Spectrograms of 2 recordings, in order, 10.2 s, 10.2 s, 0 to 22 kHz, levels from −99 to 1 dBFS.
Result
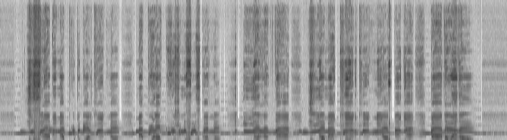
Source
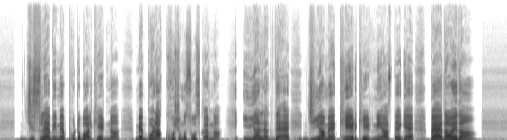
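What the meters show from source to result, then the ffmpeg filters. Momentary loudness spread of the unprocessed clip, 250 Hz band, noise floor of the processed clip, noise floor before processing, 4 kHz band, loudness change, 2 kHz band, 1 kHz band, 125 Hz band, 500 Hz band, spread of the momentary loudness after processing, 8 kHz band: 12 LU, -19.5 dB, -50 dBFS, -55 dBFS, -5.0 dB, -1.5 dB, -3.5 dB, -6.5 dB, -22.5 dB, -14.5 dB, 14 LU, +12.0 dB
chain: -filter_complex "[0:a]afftfilt=real='real(if(lt(b,960),b+48*(1-2*mod(floor(b/48),2)),b),0)':imag='imag(if(lt(b,960),b+48*(1-2*mod(floor(b/48),2)),b),0)':win_size=2048:overlap=0.75,aemphasis=mode=production:type=riaa,afreqshift=190,bandreject=f=5.4k:w=5.6,adynamicequalizer=threshold=0.0178:dfrequency=1200:dqfactor=1:tfrequency=1200:tqfactor=1:attack=5:release=100:ratio=0.375:range=2:mode=boostabove:tftype=bell,acrossover=split=190|720|7100[a][b][c][d];[c]acompressor=threshold=-34dB:ratio=8[e];[d]aeval=exprs='0.355*(cos(1*acos(clip(val(0)/0.355,-1,1)))-cos(1*PI/2))+0.1*(cos(2*acos(clip(val(0)/0.355,-1,1)))-cos(2*PI/2))+0.0316*(cos(3*acos(clip(val(0)/0.355,-1,1)))-cos(3*PI/2))+0.0355*(cos(5*acos(clip(val(0)/0.355,-1,1)))-cos(5*PI/2))+0.00794*(cos(6*acos(clip(val(0)/0.355,-1,1)))-cos(6*PI/2))':c=same[f];[a][b][e][f]amix=inputs=4:normalize=0,acrusher=bits=9:dc=4:mix=0:aa=0.000001,bandreject=f=243.7:t=h:w=4,bandreject=f=487.4:t=h:w=4,bandreject=f=731.1:t=h:w=4,bandreject=f=974.8:t=h:w=4,bandreject=f=1.2185k:t=h:w=4,bandreject=f=1.4622k:t=h:w=4,bandreject=f=1.7059k:t=h:w=4,bandreject=f=1.9496k:t=h:w=4,bandreject=f=2.1933k:t=h:w=4,bandreject=f=2.437k:t=h:w=4,bandreject=f=2.6807k:t=h:w=4,bandreject=f=2.9244k:t=h:w=4,bandreject=f=3.1681k:t=h:w=4"

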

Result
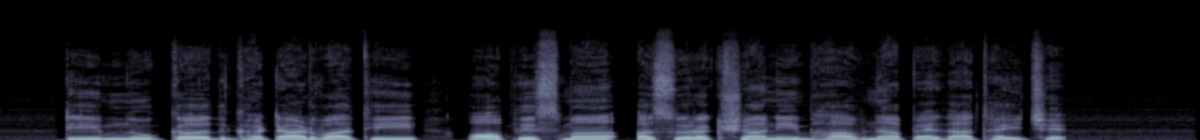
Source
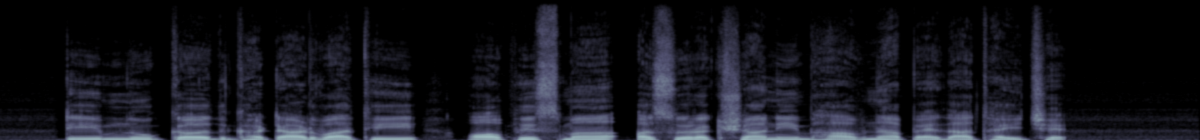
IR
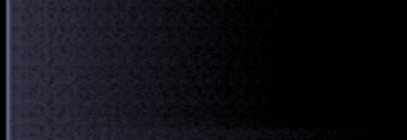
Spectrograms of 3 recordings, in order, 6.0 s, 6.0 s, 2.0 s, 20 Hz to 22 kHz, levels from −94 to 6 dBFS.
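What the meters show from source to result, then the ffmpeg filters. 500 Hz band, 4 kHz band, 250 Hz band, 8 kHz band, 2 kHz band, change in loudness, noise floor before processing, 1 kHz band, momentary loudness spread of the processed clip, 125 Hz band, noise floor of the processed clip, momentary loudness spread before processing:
0.0 dB, 0.0 dB, 0.0 dB, 0.0 dB, 0.0 dB, 0.0 dB, -71 dBFS, 0.0 dB, 6 LU, 0.0 dB, -71 dBFS, 6 LU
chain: -af "aresample=32000,aresample=44100"

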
